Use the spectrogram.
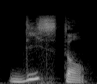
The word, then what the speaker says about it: distant: Distant. Final T not pronounced.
